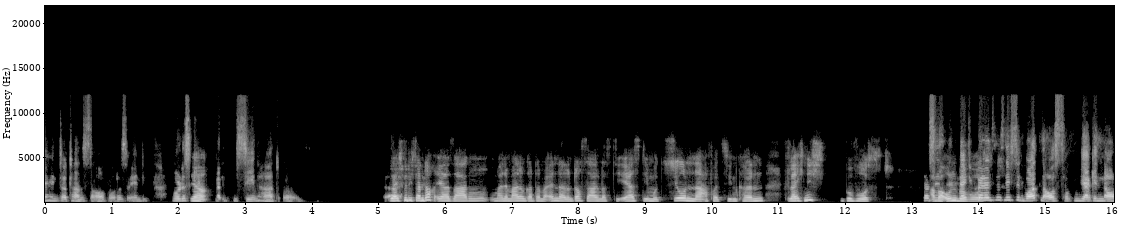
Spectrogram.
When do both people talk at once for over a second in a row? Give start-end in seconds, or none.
13.2-14.4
